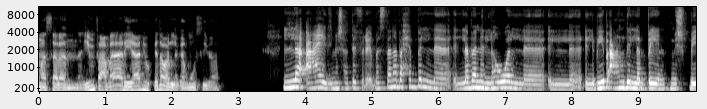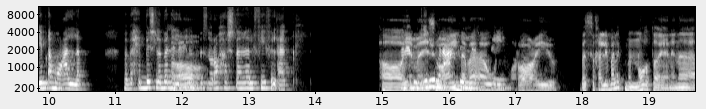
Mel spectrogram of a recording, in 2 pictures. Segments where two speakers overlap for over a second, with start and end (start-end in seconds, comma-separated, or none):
15.3-17.0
